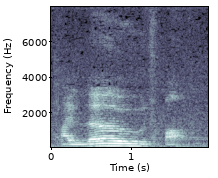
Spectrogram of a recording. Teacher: both stress, but loathe is long and Bob is short. So not stressed, unstressed, but long and short. · Term: long syllable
